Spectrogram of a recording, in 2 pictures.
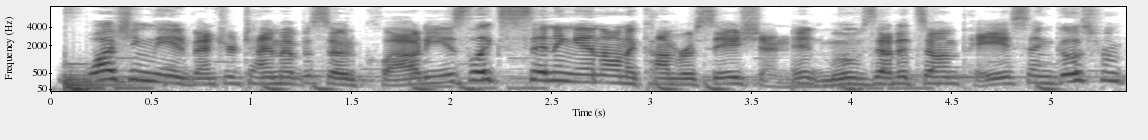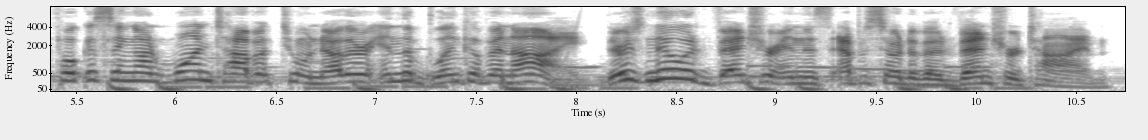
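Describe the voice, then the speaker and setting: A man with a high, very bright and forceful voice reads a scripted review. He drops in snarky asides as he goes. Music plays behind his narration. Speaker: video essayist and reviewer. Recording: background music under the voice.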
